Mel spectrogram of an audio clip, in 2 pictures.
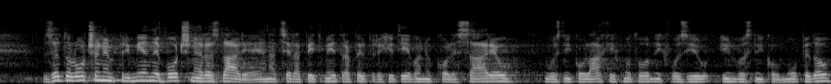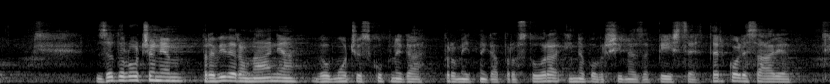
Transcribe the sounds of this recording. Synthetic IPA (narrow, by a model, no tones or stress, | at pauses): zəd̪ɔloːt͡ʃɛnjɛmpɾimeːɾnɛboːt͡ʃnɛɾazd̪aːljɛɛːnat̪seːlapeːt̪meːt̪ɾapɾipɾɛxit̪eːʋanjukɔlɛsaːɾjɛw | ʋɔzniːkɔwlaːxkixmɔt̪oːɾnixʋɔziwinʋɔzniːkɔwmoːpɛd̪ɔw | zəd̪ɔloːt͡ʃɛnjɛmpɾaʋiːlɛɾawnaːnjaʋəɔbmoːt͡ʃjuskupnɛɡapɾɔmeːt̪nɛɡapɾɔst̪oːɾaʔinːapɔʋəɾʃiːnaɣzapeːʃt̪sɛt̪ɛɾkɔlɛsaːɾjɛ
